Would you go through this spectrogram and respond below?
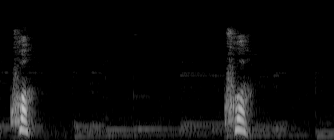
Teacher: Q의 기본 음가는 쿼인데요. Q는 입술을 동그랗게 내민 상태에서 쿼 소리를 내시면 되는데요. Q 다음에는 항상 U가 오기 때문에 Q와 U는 합쳐서 쿼 하고 소리를 내시면 됩니다.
